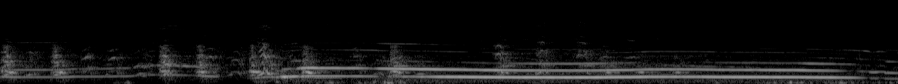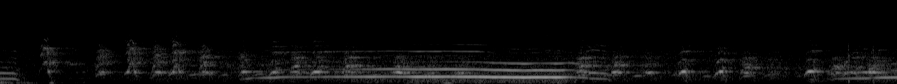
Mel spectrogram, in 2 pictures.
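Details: Two dogs, a son and his father Aron, howling in unison near a cottage in 2009; drawn-out wavering howls lasting up to six seconds, tailing off downward, interspersed with brief yelps and barks.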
